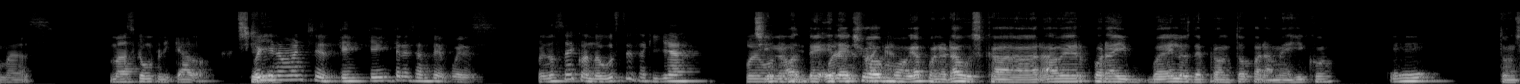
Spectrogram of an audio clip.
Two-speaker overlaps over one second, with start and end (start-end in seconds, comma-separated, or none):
7.5-9.1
